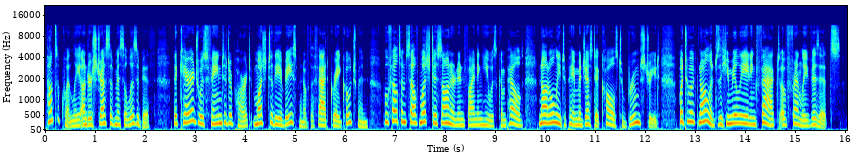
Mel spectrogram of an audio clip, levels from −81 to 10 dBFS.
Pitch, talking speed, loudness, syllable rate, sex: 215 Hz, 185 wpm, -19 LUFS, 5.6 syllables/s, female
